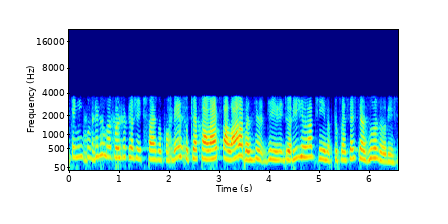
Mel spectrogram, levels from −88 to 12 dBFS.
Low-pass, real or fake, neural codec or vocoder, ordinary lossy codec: 3.6 kHz; fake; codec, 16 kHz in and 24 kHz out, 0.6 kbps, FireRedTTS-2 codec; none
